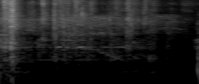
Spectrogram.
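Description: A short sniff right at the start, as a small cardboard tea box is held to the nose. Then a quiet small room with faint handling sounds from the box.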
